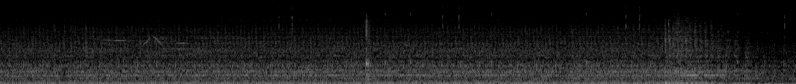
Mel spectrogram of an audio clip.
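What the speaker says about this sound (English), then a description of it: "Somebody's engine's running." A vehicle engine idles steadily in SpinTires, a continuous low rumbling drone with a faint knocking texture that fills the whole stretch at a constant level, with no voices.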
